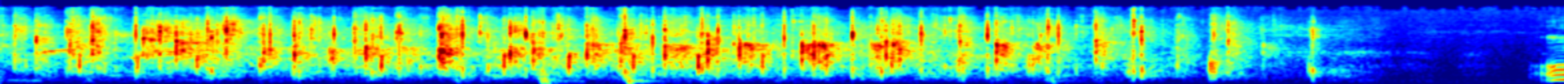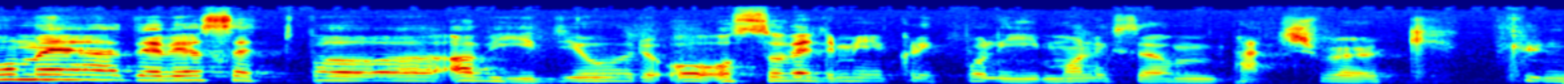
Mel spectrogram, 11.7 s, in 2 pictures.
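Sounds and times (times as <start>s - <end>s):
audience applause: 0.0s - 5.2s
speech: 5.8s - 11.7s.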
